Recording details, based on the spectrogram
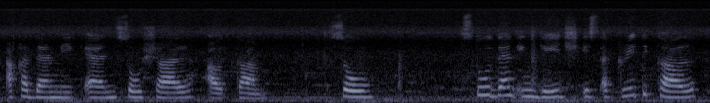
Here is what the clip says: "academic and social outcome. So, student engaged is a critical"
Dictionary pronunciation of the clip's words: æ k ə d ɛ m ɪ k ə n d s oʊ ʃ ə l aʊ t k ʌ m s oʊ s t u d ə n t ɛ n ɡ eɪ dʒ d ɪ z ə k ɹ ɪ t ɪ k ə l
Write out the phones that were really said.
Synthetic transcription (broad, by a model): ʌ k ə d ɛ m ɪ k ə n d s oʊ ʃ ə l aʊ t k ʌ m s oʊ s t u d ə n t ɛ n ɡ eɪ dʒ ɪ s ə k ɹ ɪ t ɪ k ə l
